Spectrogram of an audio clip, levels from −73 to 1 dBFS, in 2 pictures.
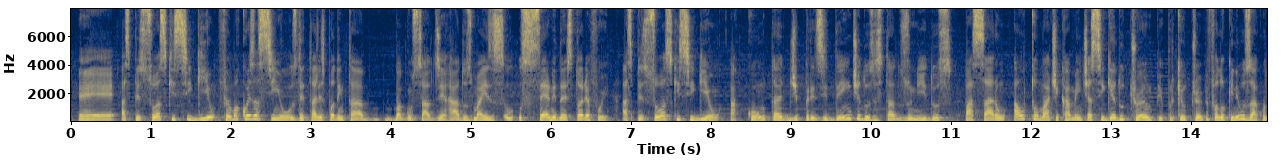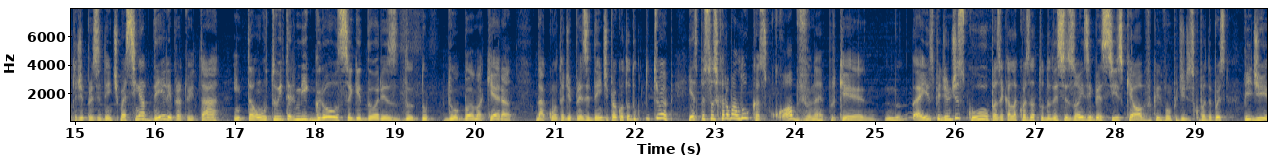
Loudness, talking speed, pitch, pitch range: -13 LUFS, 215 wpm, 150 Hz, 120-185 Hz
